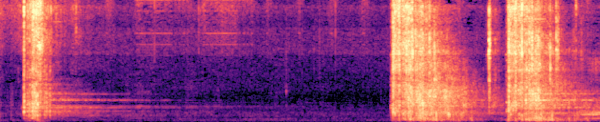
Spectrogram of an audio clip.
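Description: Police rifle fire aimed at an armed suspect: one sharp crack near the start, then after a quieter lull two louder, longer blasts with ringing tails.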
